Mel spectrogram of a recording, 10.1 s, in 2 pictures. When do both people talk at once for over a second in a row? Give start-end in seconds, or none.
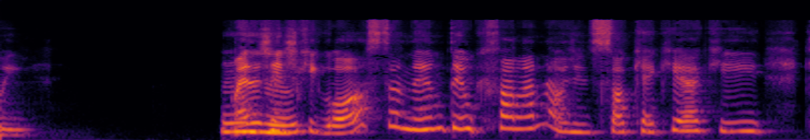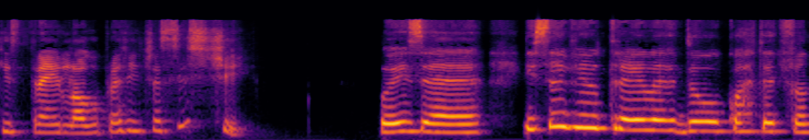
none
